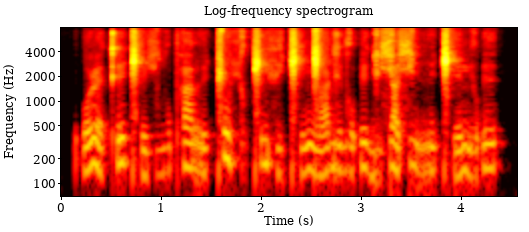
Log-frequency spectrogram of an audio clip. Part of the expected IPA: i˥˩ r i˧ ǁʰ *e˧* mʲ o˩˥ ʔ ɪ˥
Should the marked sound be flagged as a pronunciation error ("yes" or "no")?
yes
